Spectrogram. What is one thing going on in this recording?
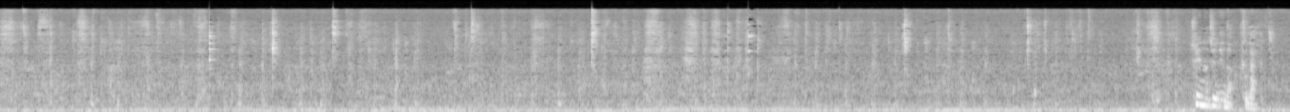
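Chopsticks tap against a bowl.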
